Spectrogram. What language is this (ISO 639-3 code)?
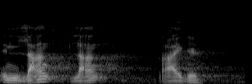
dan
